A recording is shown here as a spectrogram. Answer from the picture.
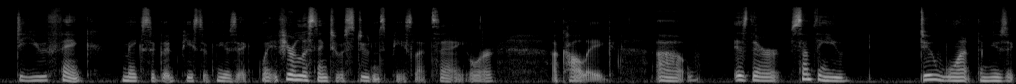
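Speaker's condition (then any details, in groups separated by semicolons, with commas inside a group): No condition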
